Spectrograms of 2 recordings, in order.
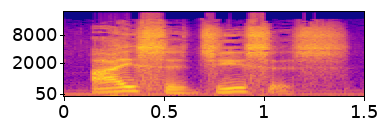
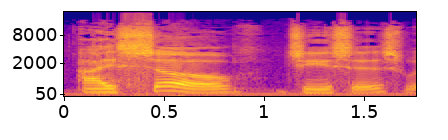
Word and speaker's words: eisegesis: Eisegesis. Eisegesis, that's spelled eise with an E, E-I-S-E, not isogesis with an O,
